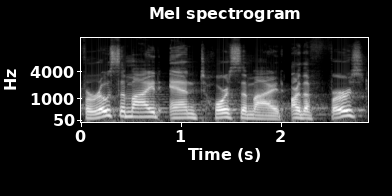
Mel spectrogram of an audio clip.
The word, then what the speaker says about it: furosemide: Potassium wasting ends in "-ide," like furosemide or hydrochlorothiazide. Both rhyme with dried.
